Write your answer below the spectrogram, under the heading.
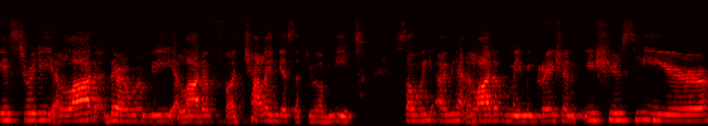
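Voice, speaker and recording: A woman speaks at a medium pitch with a Filipino accent. Her intonation is monotone and flat. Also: moderate pace. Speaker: educator. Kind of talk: interview. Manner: halting.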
